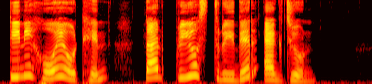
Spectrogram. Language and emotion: Bengali, neutral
